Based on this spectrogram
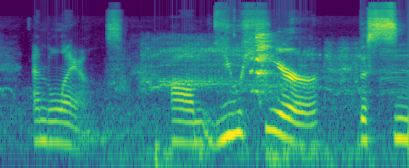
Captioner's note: bird shrieking loudly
